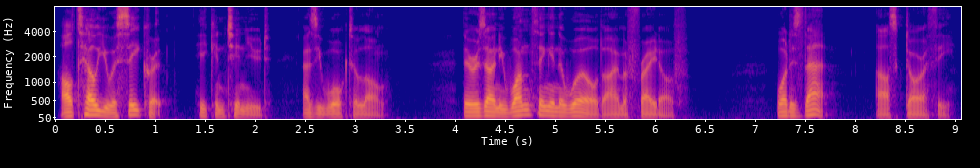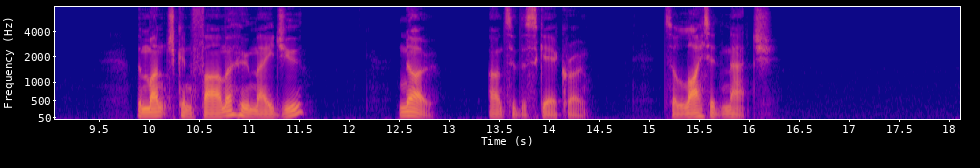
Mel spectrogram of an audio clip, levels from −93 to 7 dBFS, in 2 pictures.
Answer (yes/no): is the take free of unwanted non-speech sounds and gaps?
yes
